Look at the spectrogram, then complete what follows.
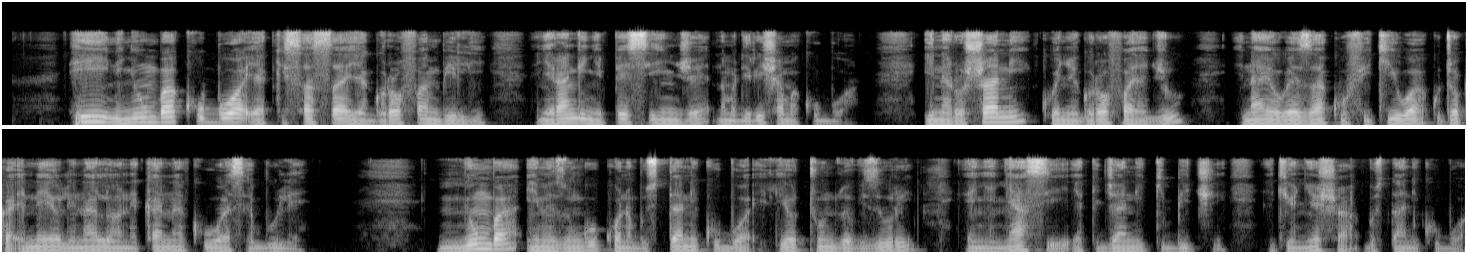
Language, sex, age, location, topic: Swahili, male, 18-24, Nairobi, finance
